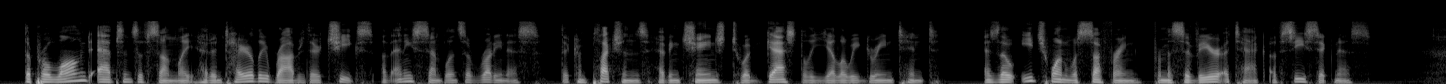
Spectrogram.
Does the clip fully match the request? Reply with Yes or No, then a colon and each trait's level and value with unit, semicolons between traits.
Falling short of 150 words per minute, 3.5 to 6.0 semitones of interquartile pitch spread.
No: average, 160 wpm; average, 4.1 semitones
